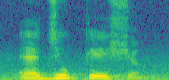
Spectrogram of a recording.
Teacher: D sound will not be pronounced. D is there, but we have to pronounce the sound of J. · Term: J sound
